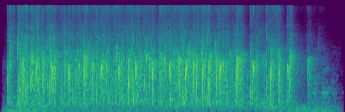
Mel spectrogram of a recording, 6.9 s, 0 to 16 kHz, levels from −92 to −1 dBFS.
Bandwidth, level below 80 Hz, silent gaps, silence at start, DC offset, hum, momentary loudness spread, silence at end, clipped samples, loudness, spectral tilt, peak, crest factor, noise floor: 14 kHz; -46 dBFS; none; 0.1 s; under 0.1%; none; 7 LU; 0.25 s; under 0.1%; -21 LUFS; -3 dB/octave; 0 dBFS; 22 dB; -42 dBFS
